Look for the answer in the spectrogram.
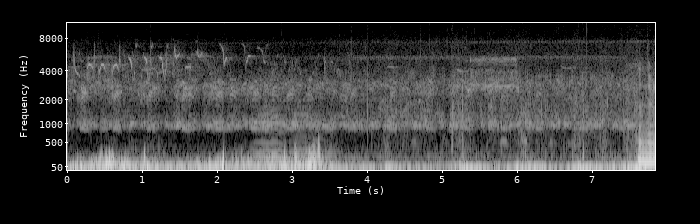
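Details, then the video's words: An evening frog chorus in lowland swamps by the Ouachita Mountains: faint, quick, high chirps repeating in the background under heavy low rumbling and some handling noise. "if you listen carefully, the evening frog chorus has begun."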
